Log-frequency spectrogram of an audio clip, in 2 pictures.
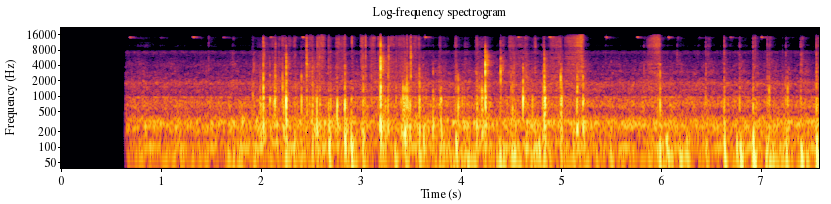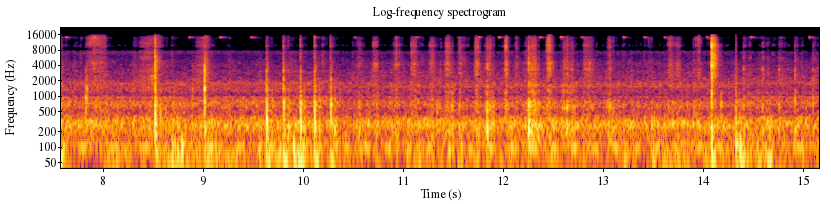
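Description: Lined notebook paper handled close to the microphone: irregular light crackles and taps over a steady low hum, starting after a moment of silence.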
